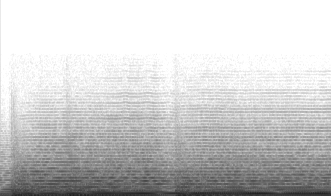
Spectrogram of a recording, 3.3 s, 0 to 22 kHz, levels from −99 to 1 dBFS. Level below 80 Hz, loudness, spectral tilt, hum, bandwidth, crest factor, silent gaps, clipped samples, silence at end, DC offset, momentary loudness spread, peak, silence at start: -38 dBFS; -17 LUFS; -8.5 dB/octave; none; 8.2 kHz; 12 dB; none; under 0.1%; 0 s; under 0.1%; 2 LU; -4 dBFS; 0 s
